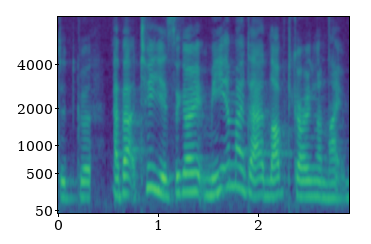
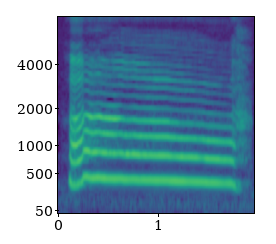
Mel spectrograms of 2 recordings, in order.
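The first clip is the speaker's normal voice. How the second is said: loud, high, drawn-out wail of dread; sustained high aah, slowly sinking; long wailing cry; 11 semitones higher, 5 dB louder than usual. Real, not acted. Reader horrified by the intruder's return, wailing.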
